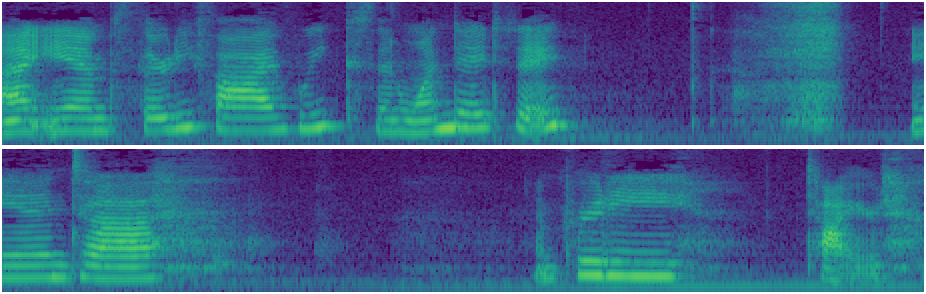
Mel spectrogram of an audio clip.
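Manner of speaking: breathless, slow speech. Updating viewers on a tiring pregnancy, out of breath, talking slower. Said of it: "talking a little slower today because I've been very out of breath".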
